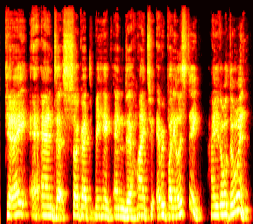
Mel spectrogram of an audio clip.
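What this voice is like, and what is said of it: Distinct regional accent. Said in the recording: “I love the accent.”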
